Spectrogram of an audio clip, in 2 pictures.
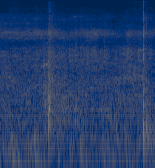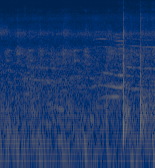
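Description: New Year's fireworks and firecrackers going off: sharp bangs about a second in, a louder one near three seconds and two more close together near the end, over a steady background din.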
